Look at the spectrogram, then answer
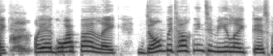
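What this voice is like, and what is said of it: Imitating mom's thick accent. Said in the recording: “with her really thick accent.”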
